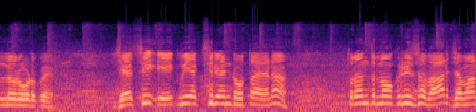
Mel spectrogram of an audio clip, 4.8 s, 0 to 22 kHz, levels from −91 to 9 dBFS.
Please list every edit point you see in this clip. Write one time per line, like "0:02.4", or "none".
none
